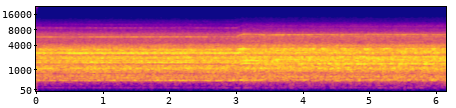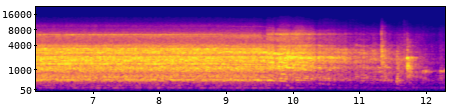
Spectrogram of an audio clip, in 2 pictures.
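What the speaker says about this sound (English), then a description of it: "I'm going to mix this on the mixer until it becomes very light and very pale yellow." An electric mixer beats eggs and sugar for a Queen of Sheba cake, a loud steady whirring drone that runs evenly, then winds down with a few clinks near the end.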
